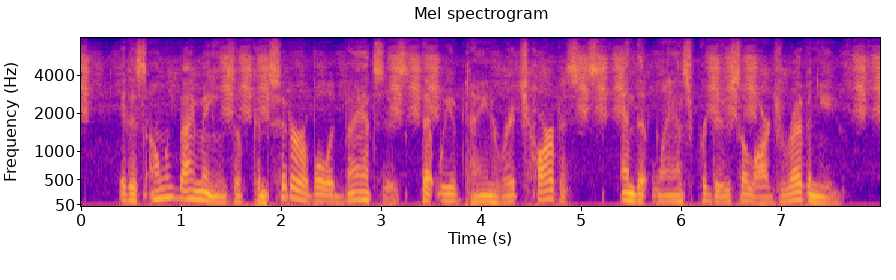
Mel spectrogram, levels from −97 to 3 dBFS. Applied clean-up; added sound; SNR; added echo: none; Insect; 11 dB; none.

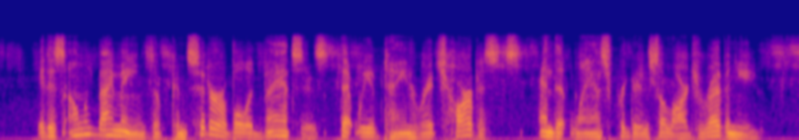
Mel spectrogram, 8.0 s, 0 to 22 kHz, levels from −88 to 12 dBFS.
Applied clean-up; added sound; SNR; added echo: neural separator model SepFormer DNS4.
